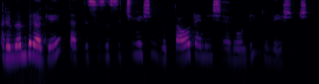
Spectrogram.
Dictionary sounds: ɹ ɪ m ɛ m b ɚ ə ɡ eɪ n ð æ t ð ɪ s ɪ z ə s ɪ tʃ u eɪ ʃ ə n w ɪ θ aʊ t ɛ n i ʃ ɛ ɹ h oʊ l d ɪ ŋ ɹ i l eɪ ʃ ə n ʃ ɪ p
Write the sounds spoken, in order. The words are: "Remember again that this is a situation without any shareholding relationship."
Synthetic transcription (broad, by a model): ɹ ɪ m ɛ m b ɚ ə ɡ eɪ n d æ t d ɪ s ɪ z ə s ɪ tʃ u eɪ ʃ ə n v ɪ t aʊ t ɛ n i ʃ ɛ ɹ h oʊ l d ɪ ŋ ɹ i l eɪ ʃ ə n ʃ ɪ p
